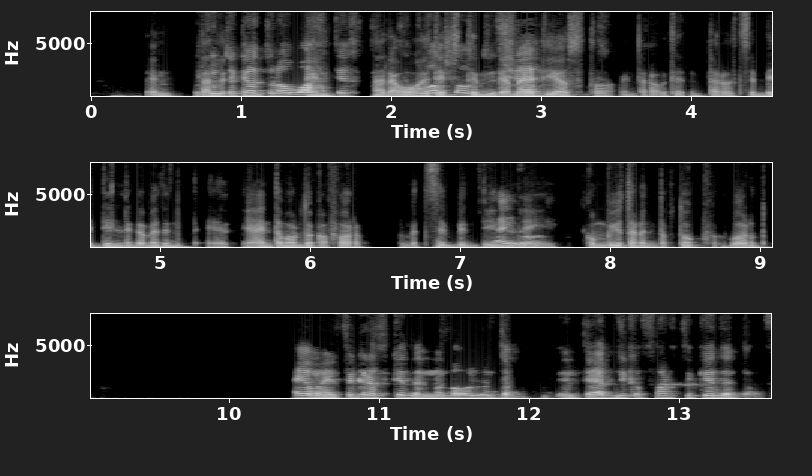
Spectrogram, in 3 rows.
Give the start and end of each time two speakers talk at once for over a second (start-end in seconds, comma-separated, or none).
0.7-3.3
